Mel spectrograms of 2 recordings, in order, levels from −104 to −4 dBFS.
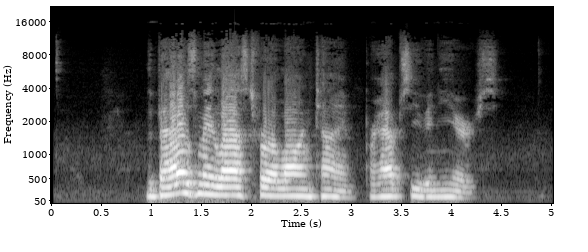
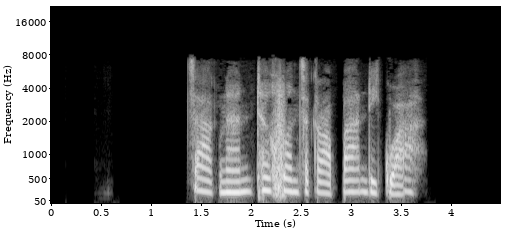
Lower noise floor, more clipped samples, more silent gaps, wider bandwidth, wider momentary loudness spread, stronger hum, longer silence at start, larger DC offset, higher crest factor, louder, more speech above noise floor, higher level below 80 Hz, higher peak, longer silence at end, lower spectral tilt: second, -61 dBFS vs under -90 dBFS; neither; neither; first, 9.8 kHz vs 7.8 kHz; first, 15 LU vs 6 LU; neither; second, 0.95 s vs 1.4 s; neither; about the same, 14 dB vs 16 dB; first, -12 LUFS vs -17 LUFS; second, 49 dB vs over 74 dB; first, -50 dBFS vs -56 dBFS; about the same, 0 dBFS vs -2 dBFS; about the same, 0.8 s vs 0.8 s; first, -8 dB/octave vs -5 dB/octave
